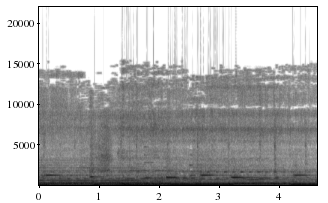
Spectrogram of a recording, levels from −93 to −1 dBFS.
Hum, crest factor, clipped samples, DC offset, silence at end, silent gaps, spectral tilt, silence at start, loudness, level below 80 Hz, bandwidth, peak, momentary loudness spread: none; 8 dB; 0.4%; under 0.1%; 0 s; none; -6 dB/octave; 0 s; -10 LUFS; -12 dBFS; 15.5 kHz; 0 dBFS; 4 LU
